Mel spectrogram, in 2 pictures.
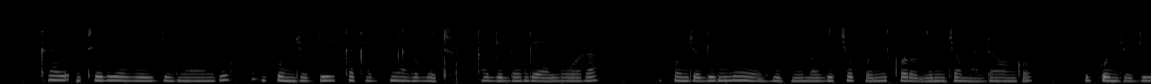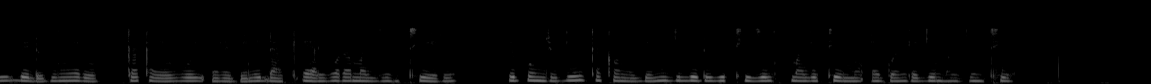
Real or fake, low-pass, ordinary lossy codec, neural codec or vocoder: real; 5.4 kHz; none; none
